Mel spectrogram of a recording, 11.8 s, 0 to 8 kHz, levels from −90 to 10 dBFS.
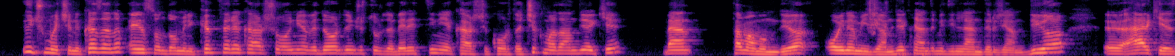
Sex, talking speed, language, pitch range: male, 140 wpm, Turkish, 135-170 Hz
